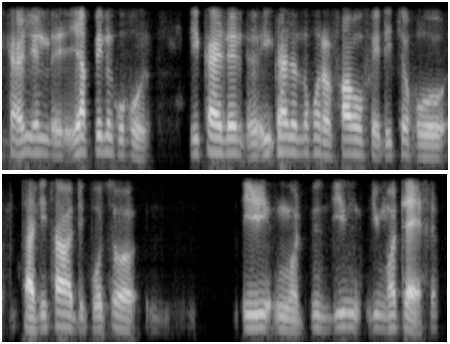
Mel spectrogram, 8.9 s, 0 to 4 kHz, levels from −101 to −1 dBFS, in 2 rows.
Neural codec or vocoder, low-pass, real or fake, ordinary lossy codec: codec, 16 kHz, 0.8 kbps, ZipCodec; 3.6 kHz; fake; none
